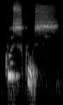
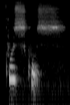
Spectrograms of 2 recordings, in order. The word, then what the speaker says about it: couscous: Couscous. Couscous. It's a dish. If you don't know what is it, just Google it. Couscous. So we pronounce the S as well on this one.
